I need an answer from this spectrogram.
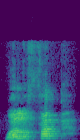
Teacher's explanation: Wal fath taknya juga tak sukun, harus ada udara yang mengalir dari mulut kita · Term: sifat hamas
